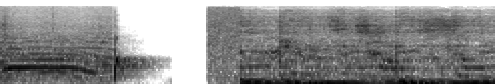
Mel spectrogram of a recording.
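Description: Crowd voices and shouting fade out within the first half second, then after a brief silence music with a heavy, steady bass line starts loudly about a second in.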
